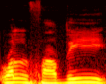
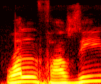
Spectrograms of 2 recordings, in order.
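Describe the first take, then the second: First: The middle consonant sounds like d. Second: The middle consonant sounds like z. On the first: The speaker calls it right. "বলবেন ওয়াল ফাদি" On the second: The speaker calls it wrong. "এখানে ওয়াল ফাজি বলবেন না"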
